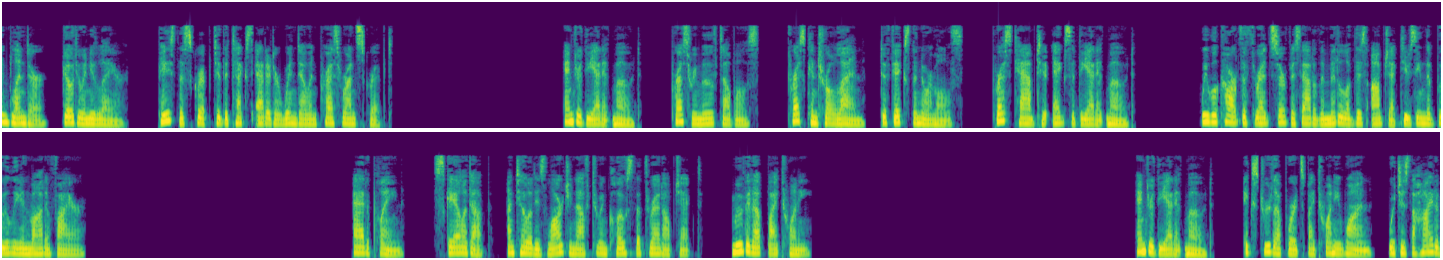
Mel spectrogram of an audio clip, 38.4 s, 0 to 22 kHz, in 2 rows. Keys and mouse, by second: 2.3 click, 2.9 ctrl+a, 4.2 ctrl+v, 5.2-7.4 drag, 8.3 Tab, 12.3 ctrl+n, 13.6 KP_1, 14.5 Tab, 15.2 shift+c, 19.8 KP_1, 24.1 shift+a, 26.1 s, 27.9 s, 29.2 s, 32.3 g, 35.7 Tab, 37.1 e.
